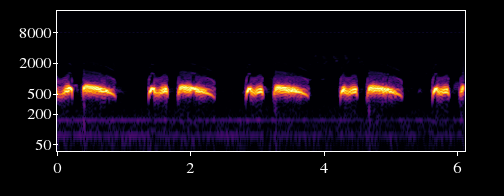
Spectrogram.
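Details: Spotted dove calling to lure and pressure a rival, as used in trapping wild doves: paired low coos, a short note followed by a longer falling one, repeated roughly every one and a half seconds with faint background hum.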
